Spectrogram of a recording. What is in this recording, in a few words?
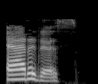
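"aditus", British English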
